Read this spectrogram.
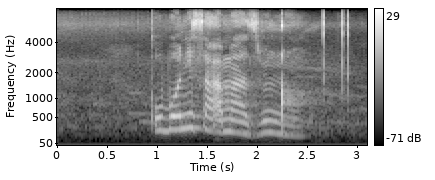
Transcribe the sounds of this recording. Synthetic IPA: kʼuɓonisaamaziŋ͡ǃʱɔ

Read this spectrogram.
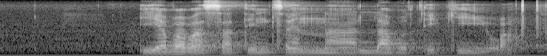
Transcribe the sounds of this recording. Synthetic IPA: jababasatʼin̩t͡sʼɛn̩nalabʊtʼekʼiːwa̰

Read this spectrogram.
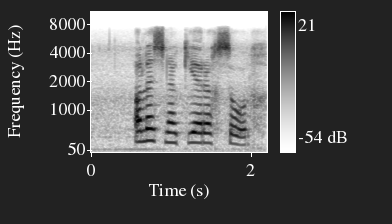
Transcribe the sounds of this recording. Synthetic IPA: ʔɐləsnəwkiəɾəχsɔrχ

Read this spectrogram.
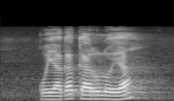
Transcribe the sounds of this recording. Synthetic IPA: ɣʊjakʼakʼaɾʊlɔja

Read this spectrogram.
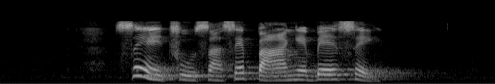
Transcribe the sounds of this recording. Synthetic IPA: setʰusasɛb̥ʱaŋɛɓɛːsɛ

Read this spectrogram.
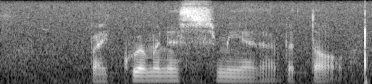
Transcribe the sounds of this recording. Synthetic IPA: b̥əjkuəmənəsmiədə̰bətɑ̰ːlˠ

